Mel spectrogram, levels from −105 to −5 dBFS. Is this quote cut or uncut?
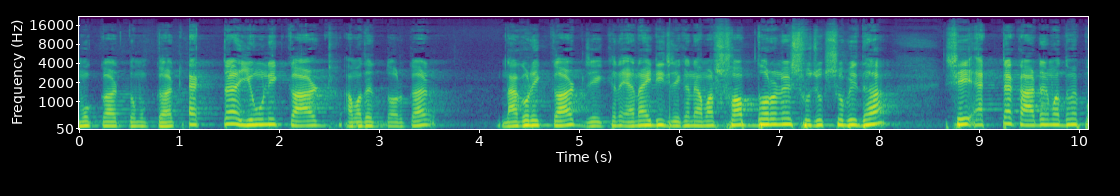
cut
